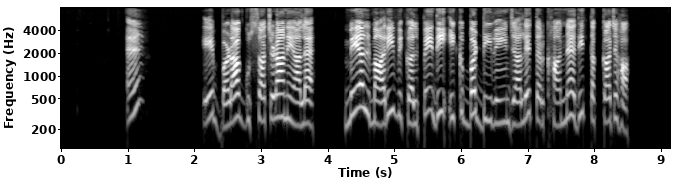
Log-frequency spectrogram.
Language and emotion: Dogri, angry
